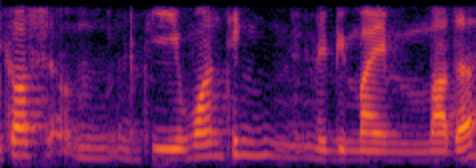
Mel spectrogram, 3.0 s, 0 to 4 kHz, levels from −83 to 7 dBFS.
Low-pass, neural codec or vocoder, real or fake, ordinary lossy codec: 3.6 kHz; codec, 44.1 kHz, 7.8 kbps, DAC; fake; none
